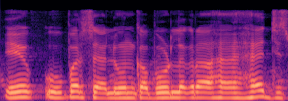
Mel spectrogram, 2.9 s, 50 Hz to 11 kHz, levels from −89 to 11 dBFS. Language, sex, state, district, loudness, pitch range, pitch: Hindi, male, Uttar Pradesh, Saharanpur, -11 LUFS, 165-180 Hz, 170 Hz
